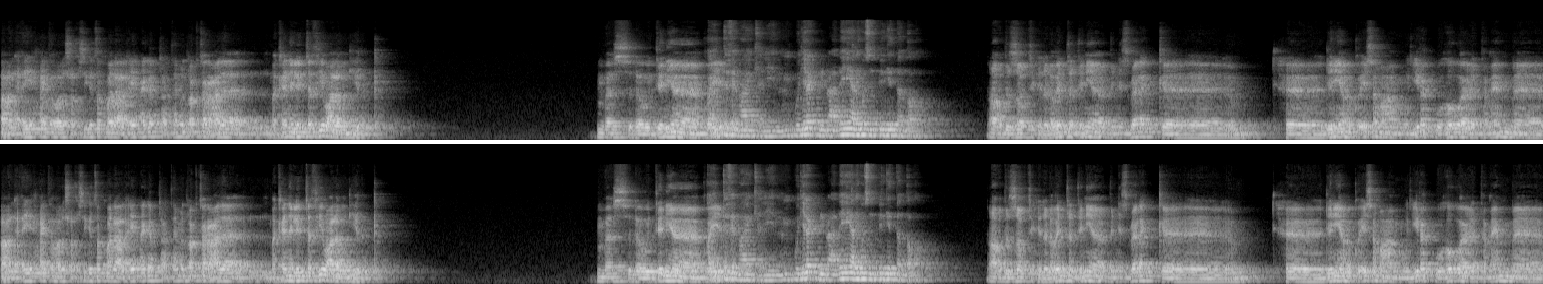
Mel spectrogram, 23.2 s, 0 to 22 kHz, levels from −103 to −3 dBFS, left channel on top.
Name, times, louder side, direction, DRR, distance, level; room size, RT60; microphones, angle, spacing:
voice 1, 0.0-5.5 8.9-10.9 14.8-18.7 19.1-23.1, right 1 dB, 45° right, 1 dB, 1.2 m, -26 dB
voice 2, 10.6-13.8, right 1 dB, 80° right, -1 dB, 1.4 m, -26 dB
6.1 x 5.7 x 3.9 m, 1.2 s
head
